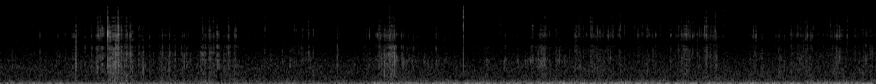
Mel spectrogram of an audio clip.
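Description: Scattered clicks, scrapes and rustles of camp cooking gear being handled while a soup-and-noodle dinner is prepared in a pot, over a steady low rumble.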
